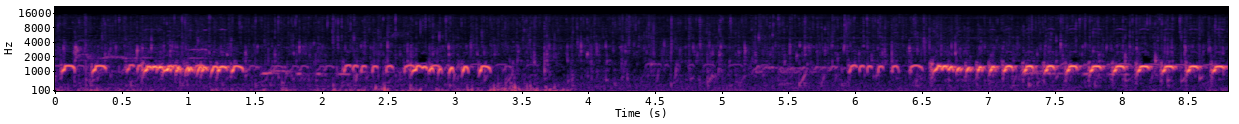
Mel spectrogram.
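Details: Local zebra dove cooing, used as therapy for stressed or silent doves: a rolling trill of soft repeated notes, a quieter muffled stretch in the middle, then a long, loud, evenly spaced series of coos, with low rumbling noise early on.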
